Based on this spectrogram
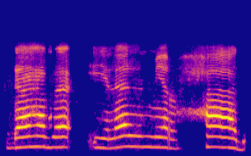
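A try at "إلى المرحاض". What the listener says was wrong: Ilal mirhadi ya, kasroh.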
